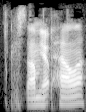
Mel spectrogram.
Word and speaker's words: Zampella: Am I saying his name right? Zampella. Yep. Jason West has departed Respawn, the studio he co-founded after sacking from Infinity Ward.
